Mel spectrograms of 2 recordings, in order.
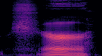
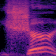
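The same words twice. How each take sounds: First: It sounds reluctant and unwilling. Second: It sounds excited and eager.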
